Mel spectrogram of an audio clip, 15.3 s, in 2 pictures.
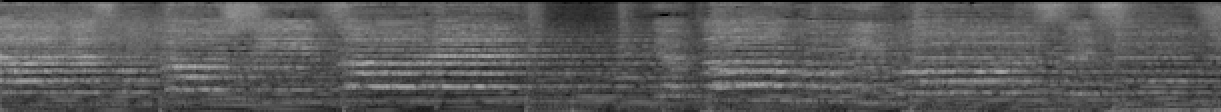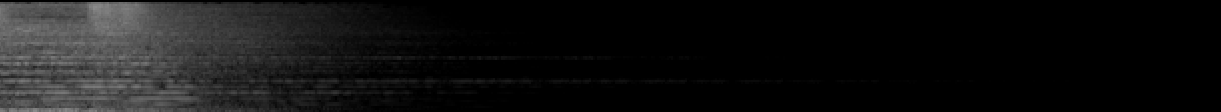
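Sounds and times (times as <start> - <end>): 
hymn: 0.0 - 9.4.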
